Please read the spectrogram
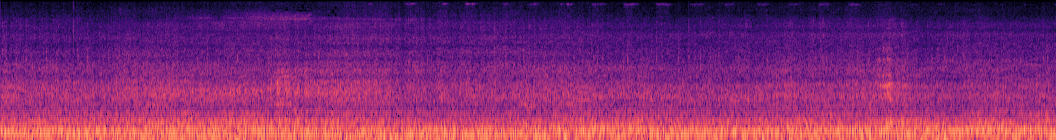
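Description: Stock car race car engines running at low speed, a steady loud rumble.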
